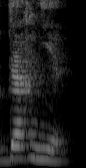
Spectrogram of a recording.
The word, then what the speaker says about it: dernier: certains mots de certains adjectifs comme premier ou dernier on ne prononce pas le 1er mai l'association du e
